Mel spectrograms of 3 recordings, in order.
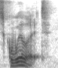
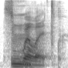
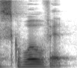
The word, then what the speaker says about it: Skwovet: the word squet yeah you keep saying sov it squo it like it's a long o I was but I was glancing at the The Source material and it is the combination of squirrel and covet so you think it's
